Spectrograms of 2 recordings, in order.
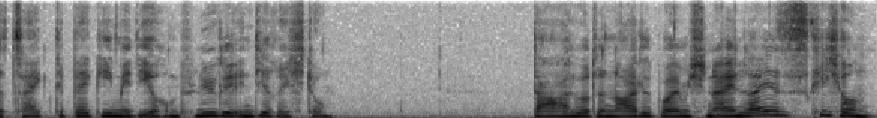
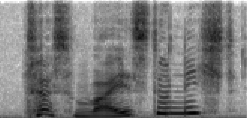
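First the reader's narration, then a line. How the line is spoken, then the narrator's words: Giggling. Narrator (German): kicherten da die drei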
